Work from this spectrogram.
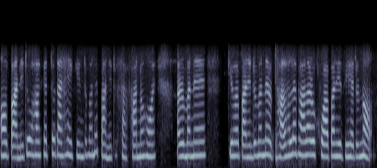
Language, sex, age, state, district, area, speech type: Assamese, female, 18-30, Assam, Sivasagar, rural, conversation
